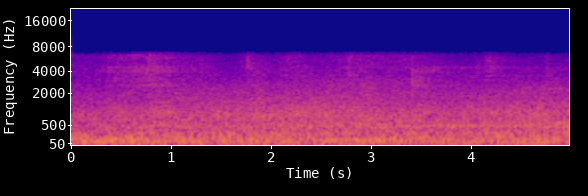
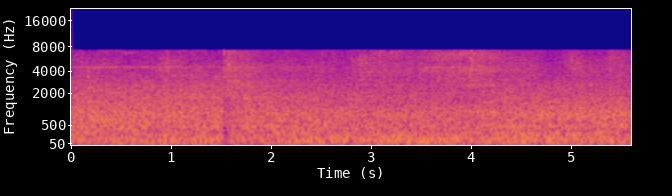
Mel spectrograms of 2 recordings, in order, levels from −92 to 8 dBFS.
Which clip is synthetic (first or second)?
first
